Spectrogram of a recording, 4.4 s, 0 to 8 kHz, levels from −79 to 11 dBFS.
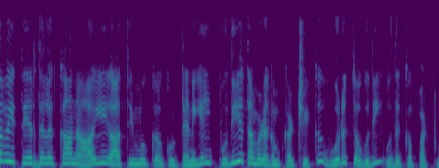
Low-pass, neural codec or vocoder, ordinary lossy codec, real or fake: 7.2 kHz; codec, 16 kHz, 4.8 kbps, FACodec; MP3, 64 kbps; fake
